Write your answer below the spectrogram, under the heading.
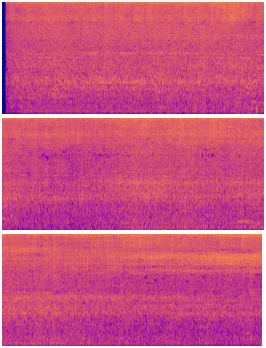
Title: CycleOps Super Magneto Pro Bad Bearing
